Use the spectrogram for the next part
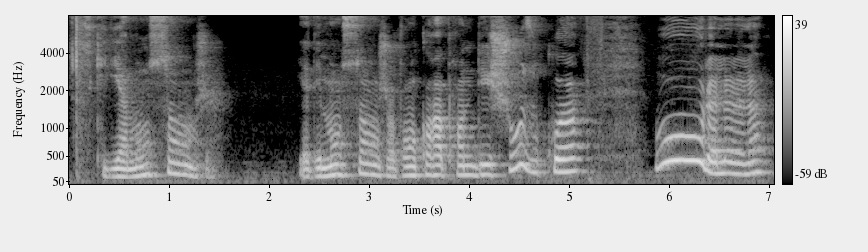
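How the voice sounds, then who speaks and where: A woman's voice: on the low side, animated, measured pace, warm tone, reverberant. A woman with a Lorraine accent reading tarot cards in a casual, rambling way, often restarting her sentences. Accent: Lorraine French. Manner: rambling, hesitant, full of restarts and "hein". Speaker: tarot reader. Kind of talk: casual card reading monologue.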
